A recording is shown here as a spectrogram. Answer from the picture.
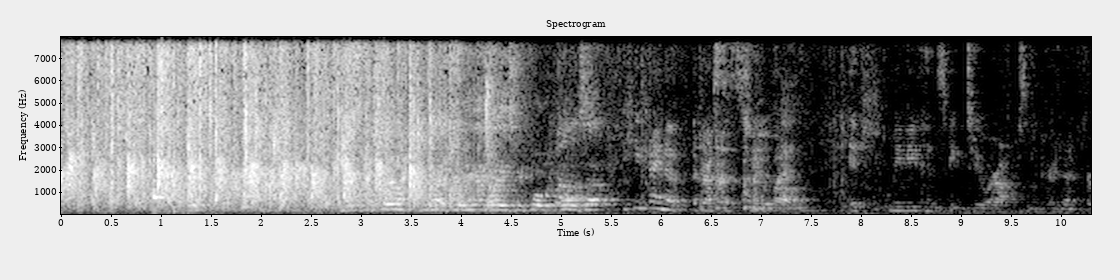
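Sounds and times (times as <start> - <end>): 
crowd clapping: 0.0 - 4.6
speech: 3.3 - 10.3.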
